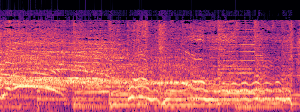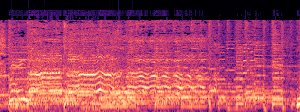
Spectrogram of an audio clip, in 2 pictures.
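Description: A large crowd at a live concert in Uberlândia cheers and yells loudly and continuously as the singer calls for noise, with overlapping whoops and shouts rising and falling in pitch, sustained without a break for the whole stretch.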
